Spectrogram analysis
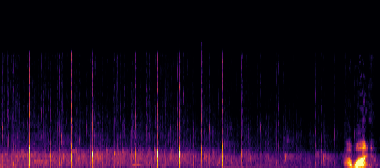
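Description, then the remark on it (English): An audience at a church service claps for the Lord in sustained, dense applause, with sharp accented claps landing at a steady beat throughout. Near the end a voice cries out over the fading clapping. “Let's give the Lord a big clap today, huh?”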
